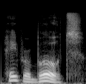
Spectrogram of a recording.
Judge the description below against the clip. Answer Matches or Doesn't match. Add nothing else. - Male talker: Matches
